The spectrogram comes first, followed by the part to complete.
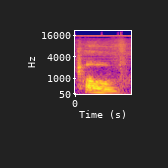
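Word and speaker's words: Cobh: And then the the port is called Cove. It's C O B H but it's pronounced Cove.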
